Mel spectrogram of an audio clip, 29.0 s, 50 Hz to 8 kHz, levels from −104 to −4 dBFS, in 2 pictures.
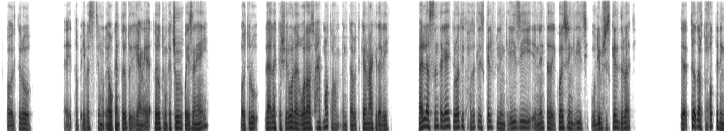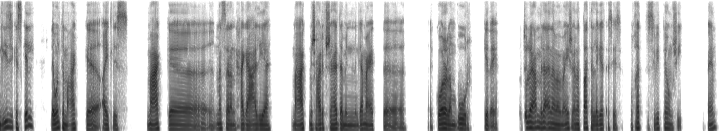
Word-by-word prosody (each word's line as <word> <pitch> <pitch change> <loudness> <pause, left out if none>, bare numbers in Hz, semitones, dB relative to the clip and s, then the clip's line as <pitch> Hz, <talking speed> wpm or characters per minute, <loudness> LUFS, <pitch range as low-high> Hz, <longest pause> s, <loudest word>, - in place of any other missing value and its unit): فقلت 90 +2 -3
له 110 0 +2 0.9
طب - - -6
ايه 105 - 0
بس؟ 115 0 -4
هو 100 0 +3
كان 105 +1 +2
طريقته 115 +4 +2
يعني 95 -2 0
طريقته 110 0 +2
ما 105 - 0
كانتش 115 +2 +2
كويسة 115 -3 +2
نهائي، 120 +12 0 0.7
فقلت 95 +3 0
له: 120 0 +1 0.2
"لأ 120 - +5
لا 125 - +3
كاشير 110 +3 0
ولا 120 -2 +5
صاحب 125 +2 -3
مطعم، 120 -9 -2
أنتَ 95 +1 -4
بتتكلم 95 +4 0
معايا 115 0 +2
كده 95 - 0
ليه؟" 95 +1 -1 0.6
فقال 130 +6 +6
لي: 160 - +6
"أصل 155 0 +2
أنتَ 155 0 0
جاي 155 +2 +3
دلوقتي 145 +2 +2
حاطط 135 +3 -5
لي 135 - -1
Skill 140 +3 -1
في 125 - -17
الإنجليزي 125 +5 -1
إن - - -1
أنتَ 125 +2 0
كويس 125 +3 +3
في - - +2
الإنجليزي 115 0 -3
ودي 100 +4 +1
مش 115 +1 0
Skill 135 +5 +2
دلوقتي، 125 +1 -2 0.9
ت - - +5 0.2
تقدر - - +6
تحط 150 0 -2
الإنجليزي 120 +5 +1
كskill 145 +9 -1 0.4
لو 105 +3 +5
أنتَ 125 -2 0
معاك 105 +2 -1 0.5
IELTS، 100 -1 -3 0.4
معاك 105 +2 +4
آآ 95 -2 -1
مثلًا 105 -3 -1
حاجة 100 -1 +1
عالية، 100 0 +1 0.4
معاك 100 +4 +2
مش 100 0 +3
عارف 105 +2 +1
شهادة 100 0 +2
من 90 -1 -2
جامعة 100 -1 +1 0.2
آآ - - -3 0.6
كوالالمبور 105 0 +3 0.3
كده - - 0
يعني" - - -6 0.4
قلت - - -11
له: 130 +1 +4
"يا - - +5
عم 125 0 +1
لأ 125 -2 +2
أنا 115 -2 +2
ما 100 - +2
معيش 105 +4 -1
أنا 105 +1 0
بتاع 120 +3 +2
تلاجات 100 -2 -1
أساسًا" - - -10 0.2
وأخدت 120 0 -1
الCV 105 - -9
بتاعي 115 0 -3
ومشيت، 100 - -8 0.5
فاهم؟ 105 +6 -3
110 Hz, 180 wpm, -22 LUFS, 100-125 Hz, 0.9 s, فقال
